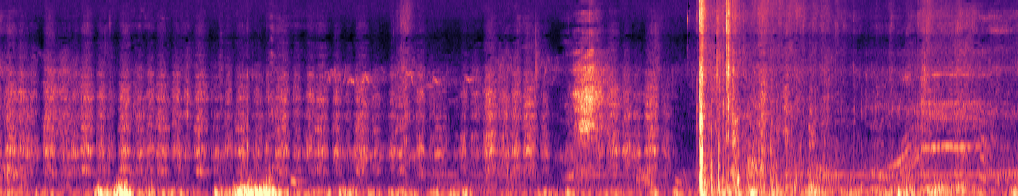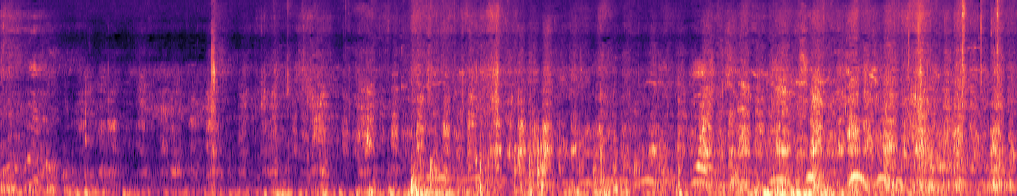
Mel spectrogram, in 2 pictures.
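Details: Panting German Shepherd and Labrador cross during play, steady breathy huffs with a sharp knock midway, a faint tonal whine or squeak, and scuffling movement noise.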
